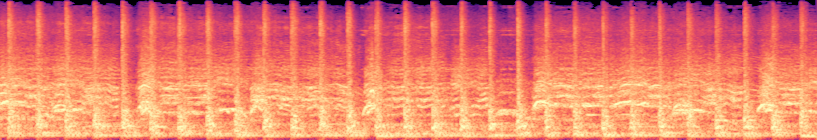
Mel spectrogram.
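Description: Pow wow drum group: several men striking one large shared drum with drumsticks in a steady, even beat while singing loudly together.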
